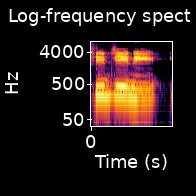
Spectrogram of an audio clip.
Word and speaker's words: Eugenie: It's Eugenie.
